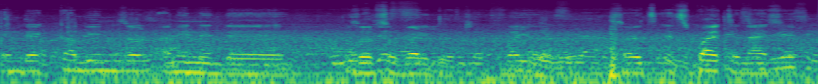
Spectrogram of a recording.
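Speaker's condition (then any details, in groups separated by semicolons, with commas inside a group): No condition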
